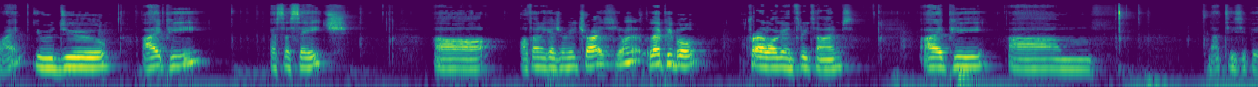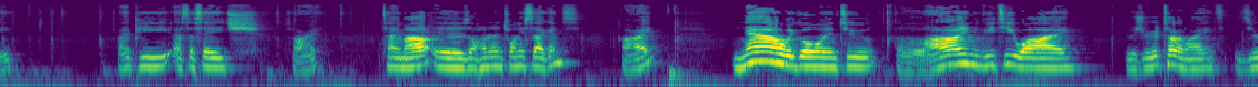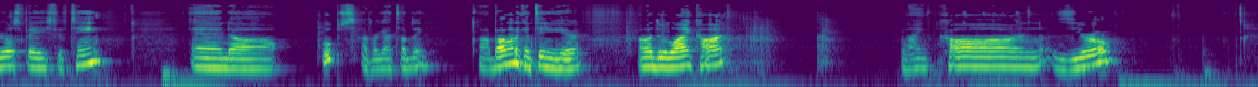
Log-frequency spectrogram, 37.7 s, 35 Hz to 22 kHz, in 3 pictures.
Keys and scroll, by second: 1.0-4.5 typing, 4.7 Tab, 6.1 3, 6.4 Return, 9.0-9.8 typing, 11.1-15.7 typing, 11.4 Tab, 13.1 Tab, 16.0 Tab, 17.0-18.1 typing, 21.0-23.1 typing, 25.0-26.3 typing, 31.5-32.4 typing, 33.9-36.3 typing, 36.9 Return.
